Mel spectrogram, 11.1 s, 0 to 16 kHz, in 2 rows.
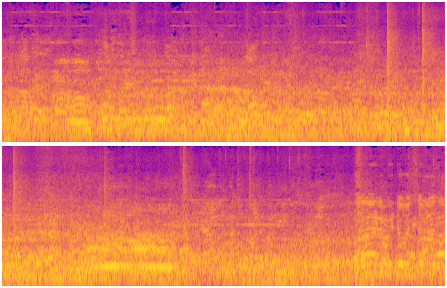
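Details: Sahiwal bulls at Ambari cattle market, where a farmer from Cumilla is buying, 18 April 2025; a drawn-out, low, tonal moo rises and falls midway, with shorter lowing earlier, over constant crowd chatter and bargaining voices.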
